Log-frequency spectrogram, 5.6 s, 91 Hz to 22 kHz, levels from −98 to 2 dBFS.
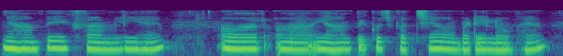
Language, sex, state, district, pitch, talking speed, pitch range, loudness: Hindi, female, Uttar Pradesh, Varanasi, 185 Hz, 160 wpm, 175-195 Hz, -25 LUFS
